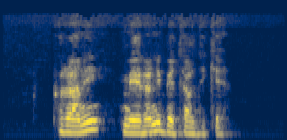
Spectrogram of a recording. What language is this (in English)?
Kurdish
